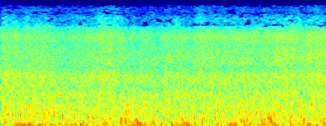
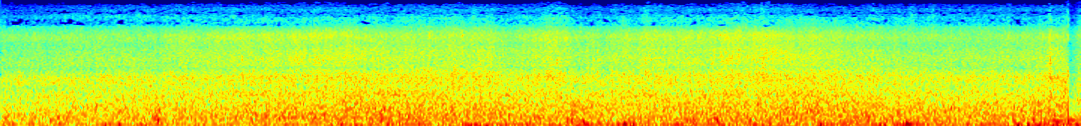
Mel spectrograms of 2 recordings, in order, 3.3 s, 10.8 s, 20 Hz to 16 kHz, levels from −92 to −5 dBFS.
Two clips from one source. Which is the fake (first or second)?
first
